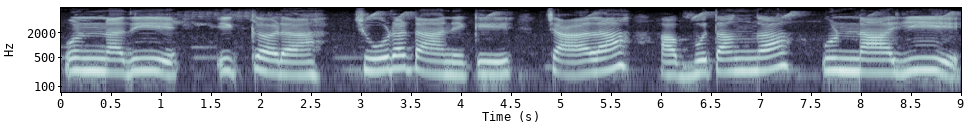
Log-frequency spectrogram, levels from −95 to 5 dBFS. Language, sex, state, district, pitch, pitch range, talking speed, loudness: Telugu, female, Andhra Pradesh, Sri Satya Sai, 230 Hz, 200-245 Hz, 40 wpm, -13 LUFS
